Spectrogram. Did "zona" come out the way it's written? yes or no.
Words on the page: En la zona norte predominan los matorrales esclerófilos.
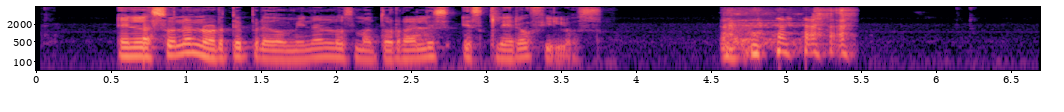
yes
